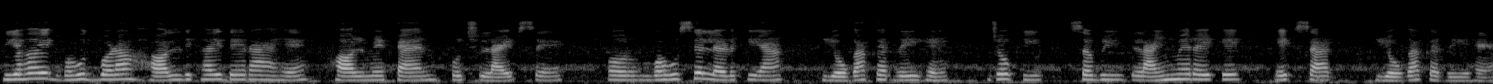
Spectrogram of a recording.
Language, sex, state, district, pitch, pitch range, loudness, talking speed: Hindi, female, Andhra Pradesh, Anantapur, 205 Hz, 190-225 Hz, -27 LUFS, 150 wpm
